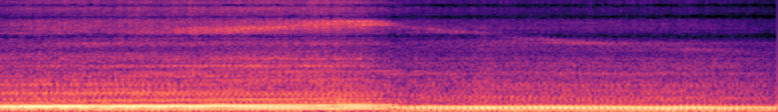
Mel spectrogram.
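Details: Caravan, turbo, engine rebuilt in a day after three rods windowed the block, being tuned in first runs: strong, even note holds high revs, then settles lower and smooth, with no knocks or rattles; normal revving.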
